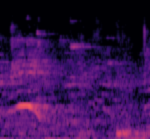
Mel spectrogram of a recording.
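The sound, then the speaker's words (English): A loose basketball thumps on the gym floor during a women's basketball game, faint, with a brief sneaker squeak and a murmur of crowd noise from the arena. “Ball's on the deck here.”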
